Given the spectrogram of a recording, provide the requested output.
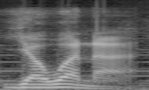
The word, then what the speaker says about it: Yavana: Dan pelafalan untuk yavana biasanya kita sebut sebagai yawana.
